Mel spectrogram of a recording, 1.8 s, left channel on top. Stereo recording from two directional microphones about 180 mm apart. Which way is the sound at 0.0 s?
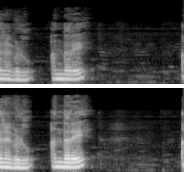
50° right (ahead or behind).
